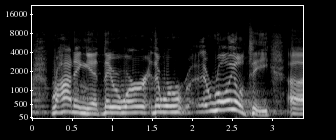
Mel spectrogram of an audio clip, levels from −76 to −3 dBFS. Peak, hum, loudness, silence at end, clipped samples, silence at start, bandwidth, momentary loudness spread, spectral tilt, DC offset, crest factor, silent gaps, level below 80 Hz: -12 dBFS; none; -23 LUFS; 0 s; under 0.1%; 0 s; 10 kHz; 6 LU; -6.5 dB/octave; under 0.1%; 10 dB; none; -68 dBFS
